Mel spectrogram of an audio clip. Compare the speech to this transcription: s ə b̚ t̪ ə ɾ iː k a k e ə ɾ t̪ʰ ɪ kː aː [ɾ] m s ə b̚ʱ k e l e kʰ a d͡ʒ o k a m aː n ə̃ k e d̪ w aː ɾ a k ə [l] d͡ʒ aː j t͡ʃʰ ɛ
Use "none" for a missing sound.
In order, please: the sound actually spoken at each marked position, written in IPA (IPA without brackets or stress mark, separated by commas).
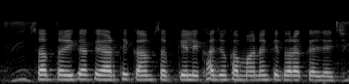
none, l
